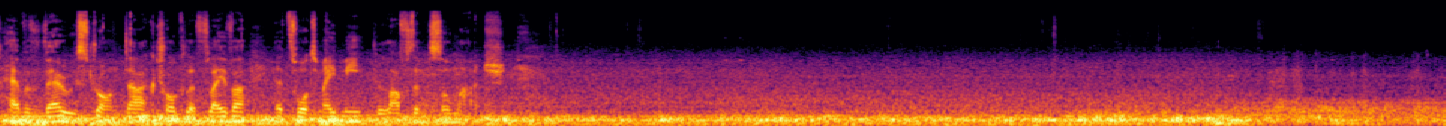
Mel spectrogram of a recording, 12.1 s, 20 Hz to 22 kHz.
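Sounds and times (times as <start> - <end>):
train carriage rumble: 0.0 - 12.0.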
